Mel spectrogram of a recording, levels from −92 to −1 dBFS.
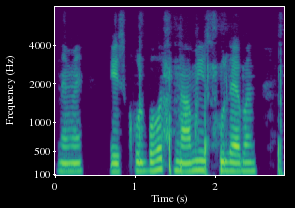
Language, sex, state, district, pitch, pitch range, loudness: Hindi, male, Jharkhand, Jamtara, 150 Hz, 145-160 Hz, -23 LUFS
